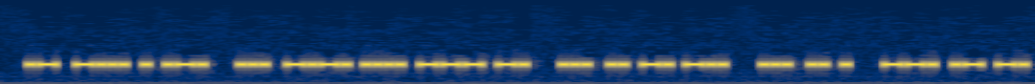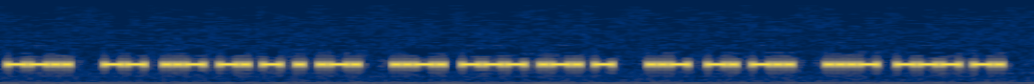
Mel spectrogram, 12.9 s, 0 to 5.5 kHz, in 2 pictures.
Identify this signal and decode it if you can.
Morse code, heard as a keyed tone, about 35 wpm, 630 Hz, with radio noise. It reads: ABER SCHON SIND SIE GANZ MUNTER FORT UND VON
